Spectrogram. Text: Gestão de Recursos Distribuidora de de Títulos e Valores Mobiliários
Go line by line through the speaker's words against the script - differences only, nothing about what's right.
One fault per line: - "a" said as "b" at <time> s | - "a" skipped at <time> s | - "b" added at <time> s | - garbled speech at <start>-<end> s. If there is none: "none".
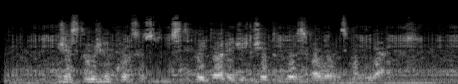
- "de" skipped at 2.5 s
